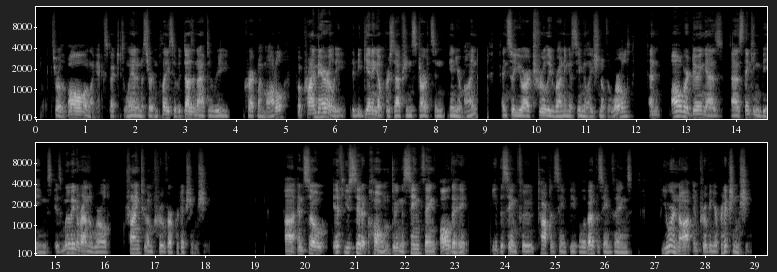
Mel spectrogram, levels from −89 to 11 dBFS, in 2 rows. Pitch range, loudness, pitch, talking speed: 85-120 Hz, -28 LUFS, 95 Hz, 200 wpm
